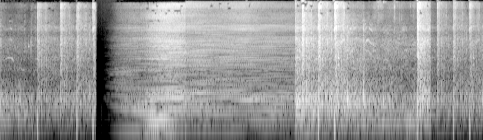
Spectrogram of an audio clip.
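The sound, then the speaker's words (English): Gunshots fired at police during a riot crack as sharp, sudden reports in scattered bursts, broken by a stretch of steady, engine-like rumble, after which many louder impulsive bangs return. “this guy is actually shooting a gun at cops. Like, check this out. Right there.”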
